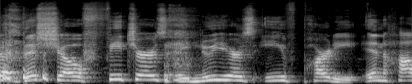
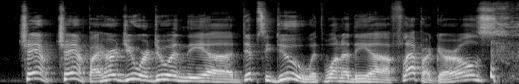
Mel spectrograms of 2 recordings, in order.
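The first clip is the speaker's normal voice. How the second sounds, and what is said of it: 1930s Hollywood-style put-on dialect. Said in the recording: “what you would say at a 30s Hollywood party”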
